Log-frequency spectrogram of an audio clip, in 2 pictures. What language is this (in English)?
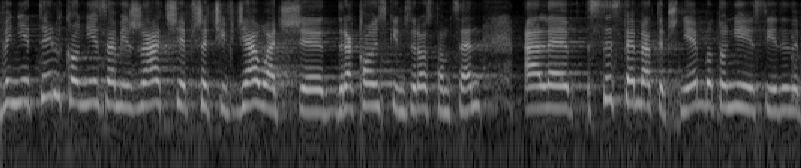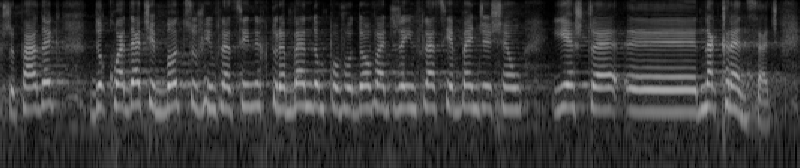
Polish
